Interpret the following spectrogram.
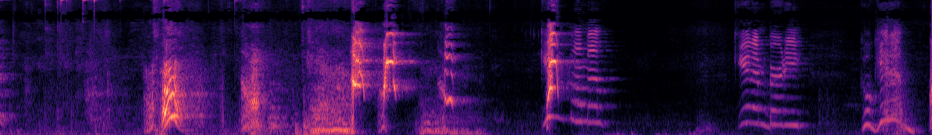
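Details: Dog playing, giving scattered harsh barks, then several high arched yips spaced a second or two apart, with pauses of near silence between them.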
